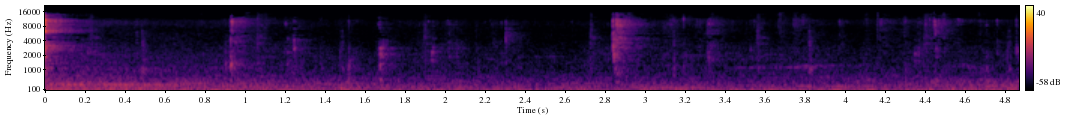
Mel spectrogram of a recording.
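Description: Close-miked chewing and mouth sounds of someone eating rice and satay, with a sharp click right at the start and a few softer clicks later.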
